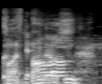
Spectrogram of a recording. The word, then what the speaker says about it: Klefbom: Klefbom.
